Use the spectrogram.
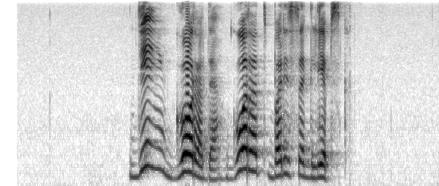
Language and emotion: Russian, positive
